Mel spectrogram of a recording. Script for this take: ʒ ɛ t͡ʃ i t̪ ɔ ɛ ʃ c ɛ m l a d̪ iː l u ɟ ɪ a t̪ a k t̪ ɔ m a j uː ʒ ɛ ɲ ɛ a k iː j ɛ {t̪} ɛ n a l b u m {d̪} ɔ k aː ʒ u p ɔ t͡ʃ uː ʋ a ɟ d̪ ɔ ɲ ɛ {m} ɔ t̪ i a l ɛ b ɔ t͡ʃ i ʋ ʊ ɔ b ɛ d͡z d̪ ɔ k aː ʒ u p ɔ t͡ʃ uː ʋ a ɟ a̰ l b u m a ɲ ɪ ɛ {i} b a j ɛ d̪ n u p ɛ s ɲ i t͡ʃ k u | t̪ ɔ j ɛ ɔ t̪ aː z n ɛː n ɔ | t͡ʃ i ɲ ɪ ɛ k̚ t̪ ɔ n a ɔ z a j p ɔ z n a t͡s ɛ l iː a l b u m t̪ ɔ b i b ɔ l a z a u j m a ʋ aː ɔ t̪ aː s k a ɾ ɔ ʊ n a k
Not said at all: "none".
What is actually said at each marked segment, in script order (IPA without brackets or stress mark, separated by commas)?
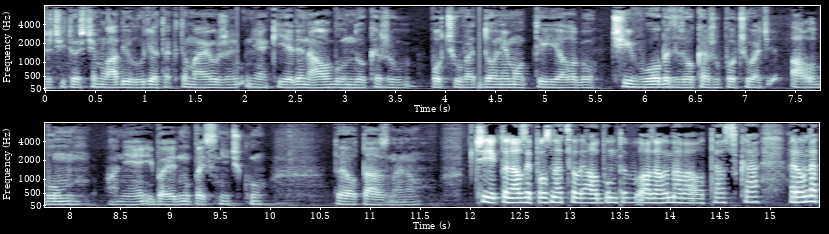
d̪, d̪, m, i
